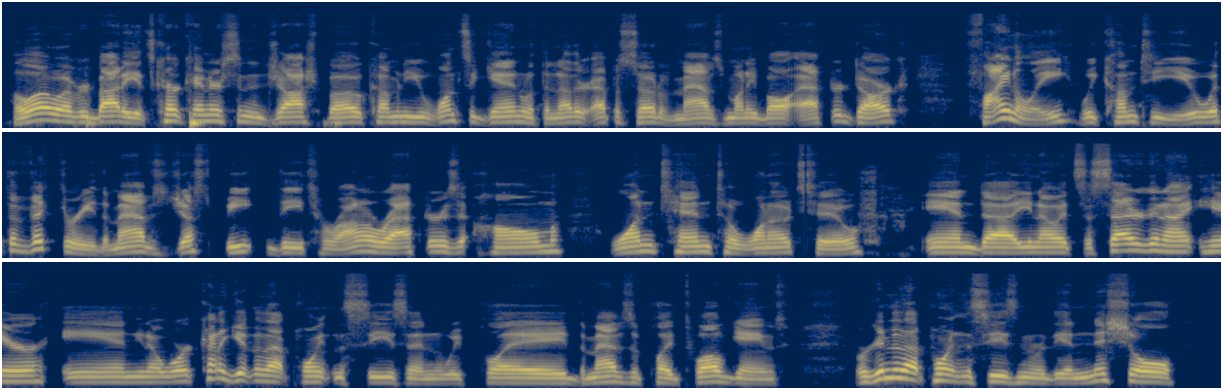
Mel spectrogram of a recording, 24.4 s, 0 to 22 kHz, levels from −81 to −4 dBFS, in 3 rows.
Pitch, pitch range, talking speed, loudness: 130 Hz, 120-145 Hz, 200 wpm, -24 LUFS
